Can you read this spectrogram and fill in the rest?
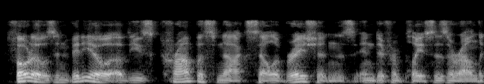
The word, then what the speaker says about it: Krampusnacht: What I love about the other things that you do is they're so odd and weird, because I came across the Milwaukee Krampusnacht. I think that's how you say it. – Krampusnacht, yes.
